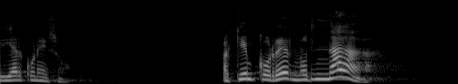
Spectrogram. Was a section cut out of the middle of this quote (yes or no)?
yes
